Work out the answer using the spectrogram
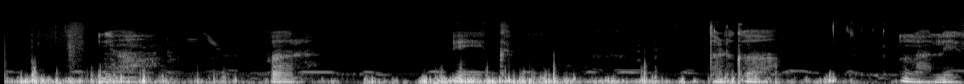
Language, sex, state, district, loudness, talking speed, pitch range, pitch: Hindi, male, Rajasthan, Jaipur, -19 LUFS, 35 wpm, 105-120 Hz, 110 Hz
